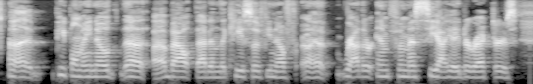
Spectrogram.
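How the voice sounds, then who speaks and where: A woman with an American accent talks at a fairly quick pace, fairly low in pitch, with fairly even intonation. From United States. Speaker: investigative journalist. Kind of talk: interview. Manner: many fillers and hesitations.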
